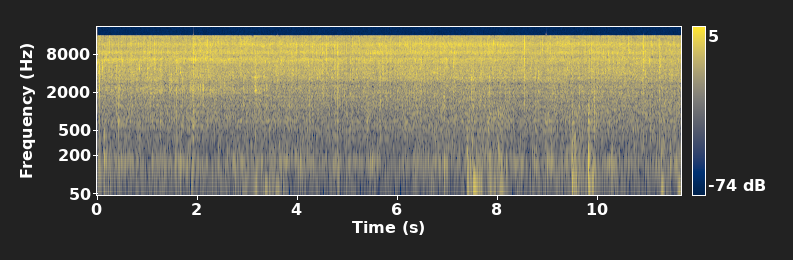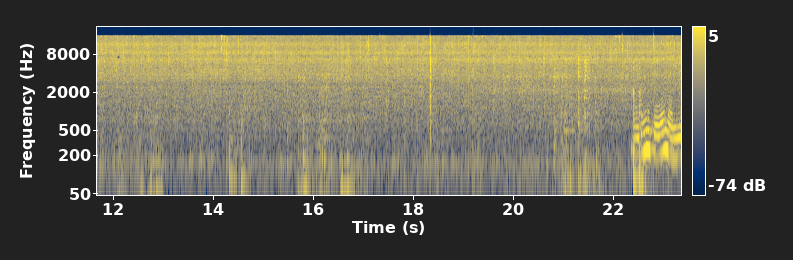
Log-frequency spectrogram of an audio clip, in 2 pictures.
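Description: Drumstick flowers being sautéed with onion and tomato in a pan, a steady sizzle with repeated scraping stir strokes throughout, close and moderately loud, no talking.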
